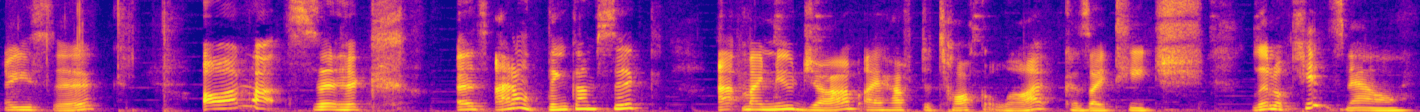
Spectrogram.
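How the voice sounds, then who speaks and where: A young adult woman, a VTuber streamer, chats casually on a livestream with background music playing. Her mid-range voice is expressive, slow, pushed and bright, and she sounds musing and hesitant as she answers chat, a little sore and tired after a day of talking.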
